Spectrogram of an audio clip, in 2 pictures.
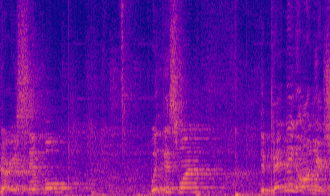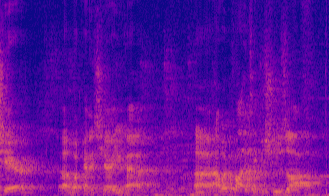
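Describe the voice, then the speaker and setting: Over clear music in the background, a man talks at a fairly quick pace with audible room echo. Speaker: fitness trainer. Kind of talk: tutorial. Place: home room.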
